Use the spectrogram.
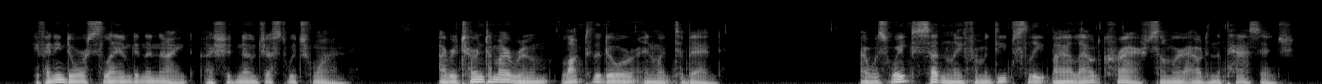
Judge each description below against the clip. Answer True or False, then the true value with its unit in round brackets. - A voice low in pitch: True (80 Hz)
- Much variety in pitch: False (3.6 semitones)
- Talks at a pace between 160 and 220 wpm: True (190 wpm)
